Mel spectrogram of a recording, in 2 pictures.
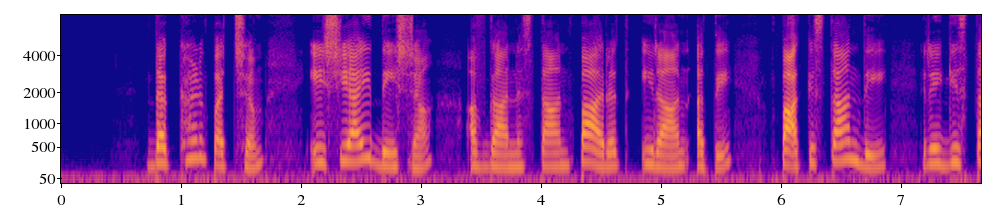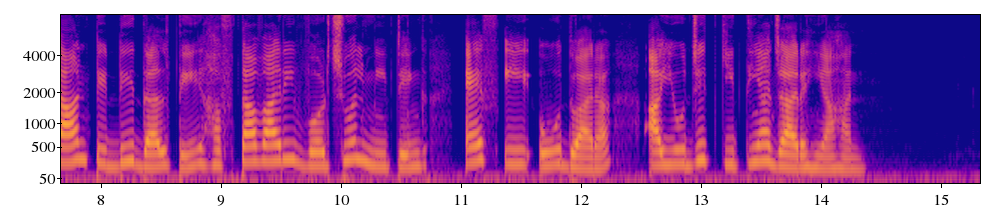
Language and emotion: Punjabi, neutral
